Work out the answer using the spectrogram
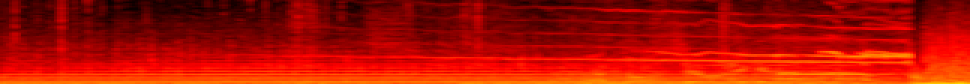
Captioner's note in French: Bruit de bombardiers qui passent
